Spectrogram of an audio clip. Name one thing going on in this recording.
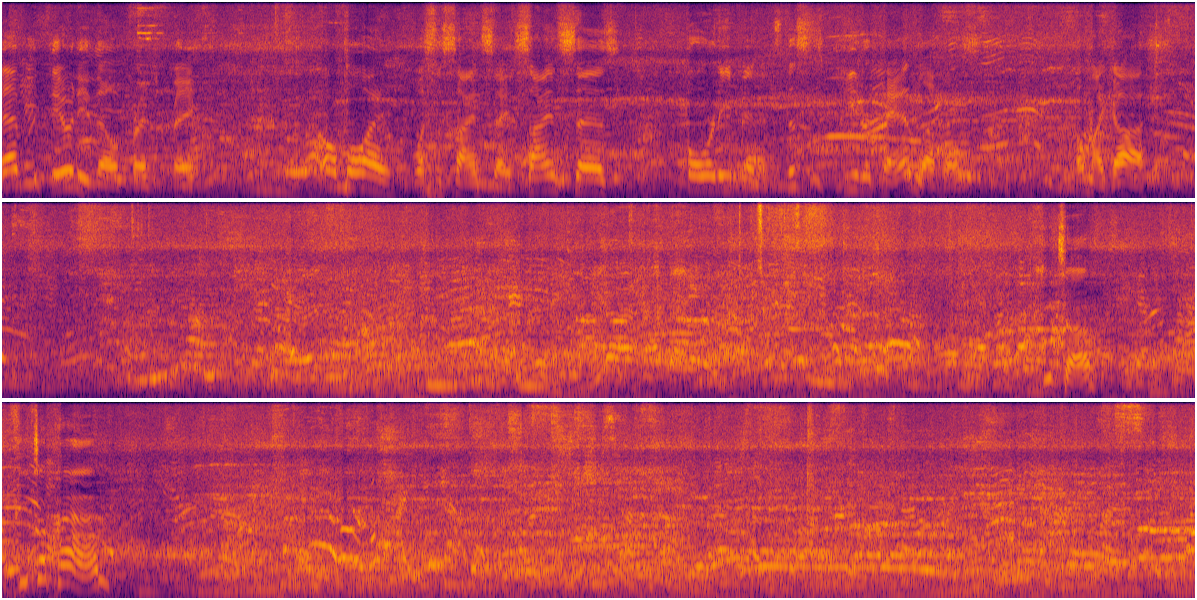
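A crowd chatters all around outdoors.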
